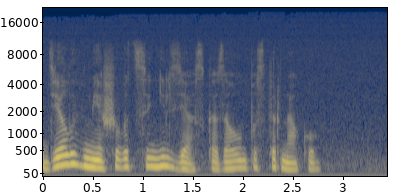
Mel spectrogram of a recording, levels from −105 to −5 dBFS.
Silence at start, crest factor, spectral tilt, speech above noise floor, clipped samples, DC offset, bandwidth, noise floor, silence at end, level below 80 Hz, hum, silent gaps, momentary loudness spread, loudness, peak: 0 s; 14 dB; -8 dB/octave; 31 dB; under 0.1%; 0.1%; 13.5 kHz; -59 dBFS; 0.65 s; -70 dBFS; none; none; 13 LU; -30 LUFS; -14 dBFS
